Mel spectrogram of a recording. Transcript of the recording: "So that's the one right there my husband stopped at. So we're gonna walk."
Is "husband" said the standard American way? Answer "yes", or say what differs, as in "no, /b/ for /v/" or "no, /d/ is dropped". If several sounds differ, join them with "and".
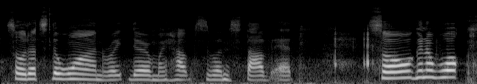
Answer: no, /s/ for /z/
